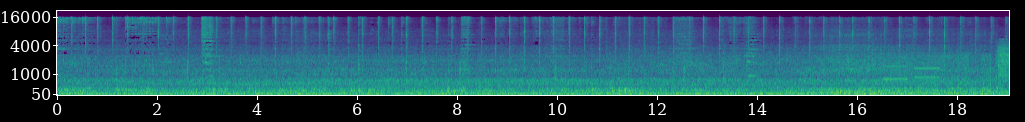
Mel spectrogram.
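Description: Diesel locomotives running steadily as a slow freight train with covered hoppers rolls past, a continuous low engine and rolling rumble.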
